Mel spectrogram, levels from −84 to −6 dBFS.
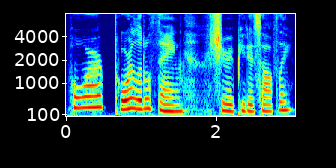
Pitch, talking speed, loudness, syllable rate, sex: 245 Hz, 135 wpm, -16 LUFS, 4.4 syllables/s, female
